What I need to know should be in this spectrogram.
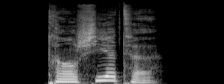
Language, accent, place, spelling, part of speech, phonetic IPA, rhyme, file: German, Germany, Berlin, tranchierte, adjective / verb, [ˌtʁɑ̃ˈʃiːɐ̯tə], -iːɐ̯tə, De-tranchierte.ogg
- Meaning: inflection of tranchieren: 1. first/third-person singular preterite 2. first/third-person singular subjunctive II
